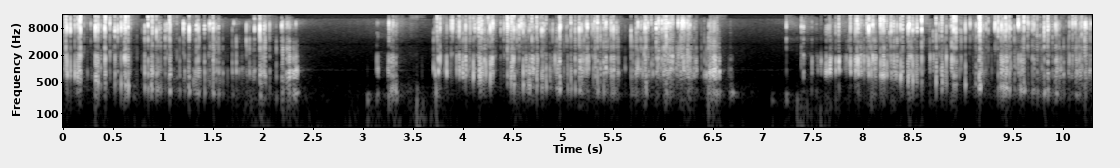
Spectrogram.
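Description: Long nails scratch the round nubbed pad of a pink silicone facial cleansing brush held close by, making dense, dry, crackly scraping bursts. Two quiet pauses break the scratching near 2.5 and 7 seconds.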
